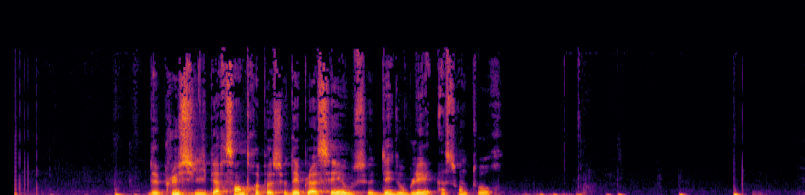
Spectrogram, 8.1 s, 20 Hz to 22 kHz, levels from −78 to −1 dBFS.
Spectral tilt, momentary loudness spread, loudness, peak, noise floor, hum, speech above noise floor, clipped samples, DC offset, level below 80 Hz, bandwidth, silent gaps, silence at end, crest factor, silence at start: -5.5 dB/octave; 22 LU; -16 LUFS; -2 dBFS; -62 dBFS; none; 48 dB; under 0.1%; under 0.1%; -40 dBFS; 17 kHz; none; 0.65 s; 16 dB; 0.15 s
